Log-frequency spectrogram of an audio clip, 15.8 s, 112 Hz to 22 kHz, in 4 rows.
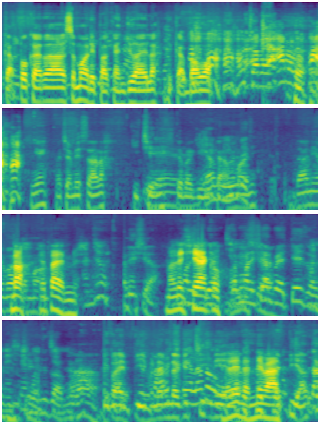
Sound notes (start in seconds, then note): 7.6 speaking Nepali; 10.8 speaking Nepali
